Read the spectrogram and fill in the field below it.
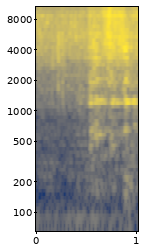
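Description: Peppers and onions drop into a hot pan for a vegan sweet potato hash, and the sizzle jumps louder halfway through, then continues as a close, steady frying hiss.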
